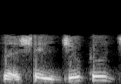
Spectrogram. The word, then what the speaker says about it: Shinjuku: Is in, how do I pronounce that city in Japan? – It's Shinjuku, Japan.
